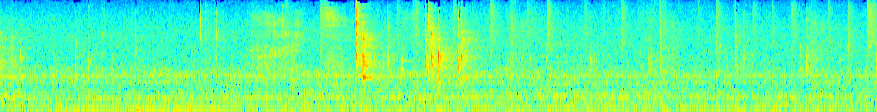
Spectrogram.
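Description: A few faint clinks of a utensil against a clear plastic container of fruit and ice, over a steady low hum.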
